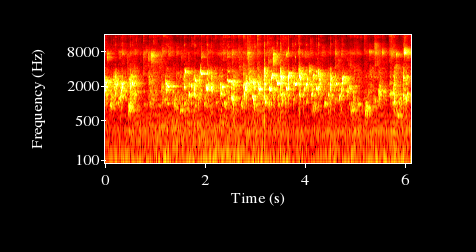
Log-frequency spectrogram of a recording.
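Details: Fast 'ropel' song of a Yellow-vented Bulbul, meant as a lure to set other kept birds singing: busy run of bright chirps and squeaky warbles, a few pauses, with running, splashing water throughout.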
